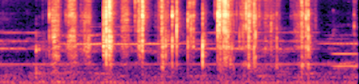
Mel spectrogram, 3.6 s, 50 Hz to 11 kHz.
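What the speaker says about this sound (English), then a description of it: "I'm going to open these with a pair of scissors" Scissors snip and cut into a cardboard box of Star Trek Discovery Season 1 trading cards, giving a quick series of close, crisp cuts mixed with light crinkling and rubbing.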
